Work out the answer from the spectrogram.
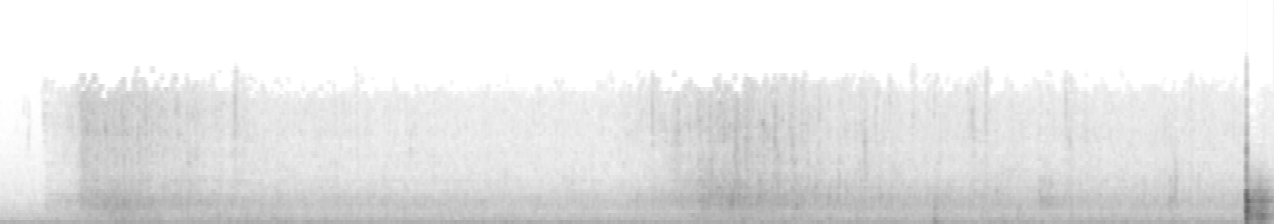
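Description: Salmon croquette patties frying in hot grease, a steady sizzle that picks up about half a second in and swells again around five seconds in as patties go into the pan. A sharp click comes near the end.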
